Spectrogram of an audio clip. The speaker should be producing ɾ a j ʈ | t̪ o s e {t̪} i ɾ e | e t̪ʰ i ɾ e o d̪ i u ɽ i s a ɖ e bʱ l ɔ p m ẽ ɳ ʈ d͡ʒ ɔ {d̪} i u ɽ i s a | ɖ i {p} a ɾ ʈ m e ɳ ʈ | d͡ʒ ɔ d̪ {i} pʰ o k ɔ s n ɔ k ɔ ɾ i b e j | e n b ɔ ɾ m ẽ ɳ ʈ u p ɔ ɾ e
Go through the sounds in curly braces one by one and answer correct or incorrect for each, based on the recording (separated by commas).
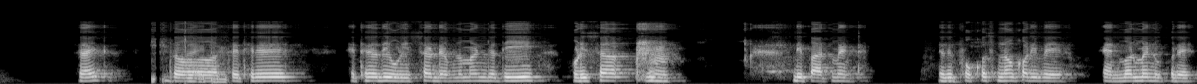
incorrect, correct, correct, correct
